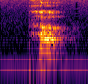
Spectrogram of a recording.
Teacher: it's voiceless bilabial plosive sound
